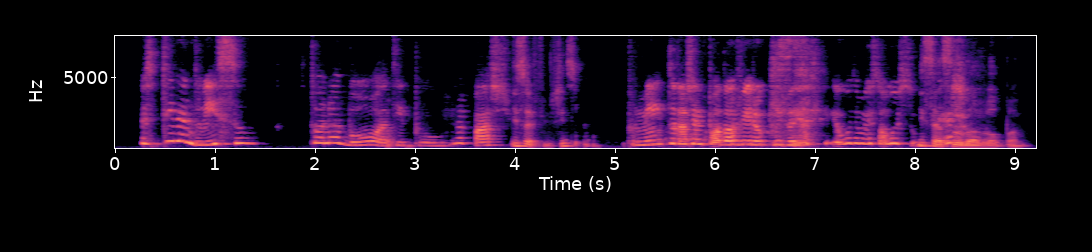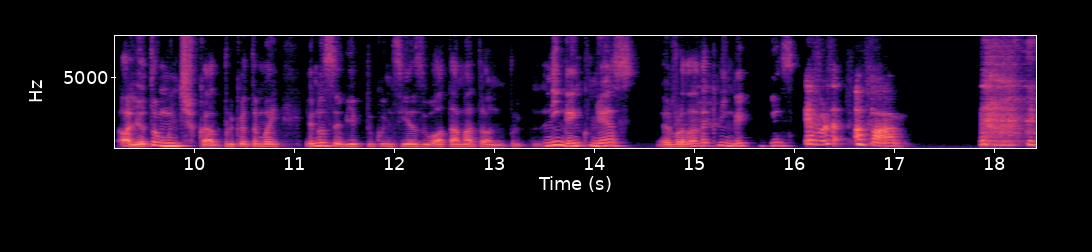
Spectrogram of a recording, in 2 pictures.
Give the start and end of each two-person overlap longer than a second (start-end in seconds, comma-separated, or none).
none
